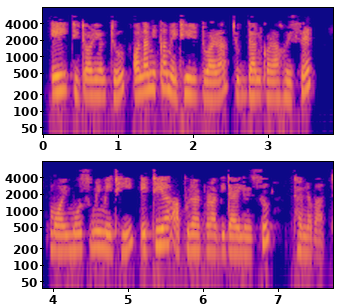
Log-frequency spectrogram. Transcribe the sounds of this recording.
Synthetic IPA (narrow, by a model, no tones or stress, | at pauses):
ejtitɔɹialtʊɔnamikamedʱiɹdʊaɹaz̥uɡ̚dankɔɹaɦojsɛ | mojmosumimedʱietijaʔa̰pʊnaɹpɔɹabidajlojsʊ̃ | d̥ʱɔnːɔba̰d̥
